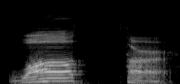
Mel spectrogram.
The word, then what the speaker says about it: water: 그리고 이 부분을 우리가 WA 이 부분을 워라고 읽습니다. 워. 그리고요, TER 이 부분을 털, 털 이렇게 읽어요. 터에다가 약간 릴 소리를 넣으셔서 털 이렇게 하시면 돼요. 그러면 water, water 이렇게 물이라는 단어를 발음할 수 있고요. 어, 미국에서는 이 T 소리를 강하게 내지 않아요. 그래서 이게 T 소리가 완전히 없어지면서 water, water 이렇게 하기도 합니다.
